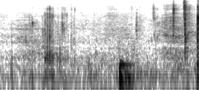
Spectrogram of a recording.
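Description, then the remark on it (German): Crunching on spiced snack chips from Edeka: several sharp, crackly bites with chewing in between, the crunches growing louder and denser toward the end, with no talking over them. “die esse ich mit einem Kumpel immer.”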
